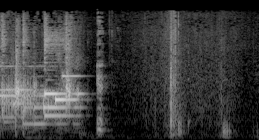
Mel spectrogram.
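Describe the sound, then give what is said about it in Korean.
A phone rings with a bright, melodic electronic ringtone lasting under a second, followed by a few short, soft bursts of sound and quiet gaps. “어머, 어머, 저, 전화, 전화, 전화.”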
